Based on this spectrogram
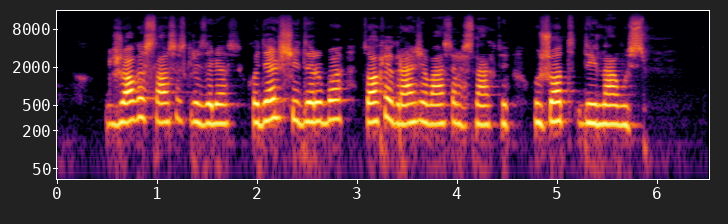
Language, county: Lithuanian, Tauragė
